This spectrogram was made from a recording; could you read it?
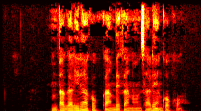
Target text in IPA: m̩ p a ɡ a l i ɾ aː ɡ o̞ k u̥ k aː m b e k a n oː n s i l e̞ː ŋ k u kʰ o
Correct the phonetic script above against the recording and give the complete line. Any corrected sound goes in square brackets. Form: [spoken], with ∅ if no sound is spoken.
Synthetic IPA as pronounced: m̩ p a ɡ a l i ɾ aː [k] o̞ k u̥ k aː m b e k a n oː n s [a] l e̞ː ŋ k [o] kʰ o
